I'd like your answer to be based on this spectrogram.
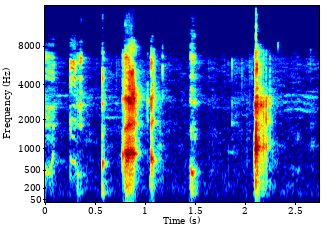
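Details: A person burping repeatedly on purpose: a run of short, croaky burps in quick succession, ending with one louder burp, in a quiet room.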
